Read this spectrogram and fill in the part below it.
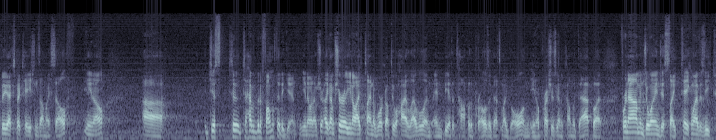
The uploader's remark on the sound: This episode was filmed live on location at Truth Gym Gallery in Victoria, BC Canada. Was on the west coast for a seminar and posing clinic as part of the Vancouver Island Showdown Posing series as sanctioned by the Canadian Physique Alliance.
